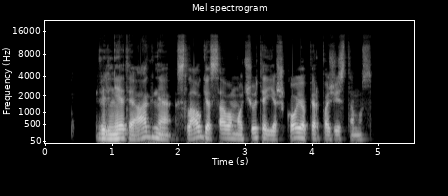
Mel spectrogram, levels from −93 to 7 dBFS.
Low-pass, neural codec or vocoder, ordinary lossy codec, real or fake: 14.4 kHz; none; Opus, 64 kbps; real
